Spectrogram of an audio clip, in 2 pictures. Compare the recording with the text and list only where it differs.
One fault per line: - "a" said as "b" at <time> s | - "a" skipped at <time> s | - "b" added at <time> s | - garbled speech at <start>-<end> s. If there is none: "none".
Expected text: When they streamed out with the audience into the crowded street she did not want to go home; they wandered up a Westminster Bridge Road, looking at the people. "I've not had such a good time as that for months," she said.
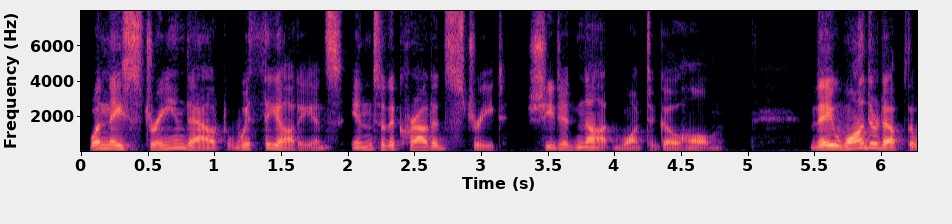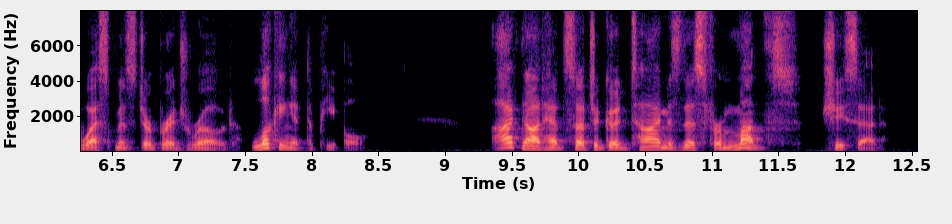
- "a" said as "the" at 6.2 s
- "that" said as "this" at 10.8 s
